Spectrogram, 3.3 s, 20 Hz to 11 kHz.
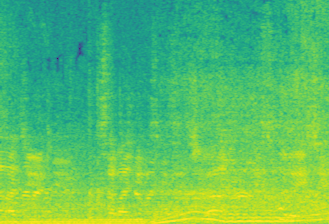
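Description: Yusuke Kusaba's Cusco Racing Toyota A90 Supra drift car at Formula Drift Japan qualifying in Ebisu: a loud engine holds a high rev, dips, then climbs again as tires scrub. A commentator talks over it.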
